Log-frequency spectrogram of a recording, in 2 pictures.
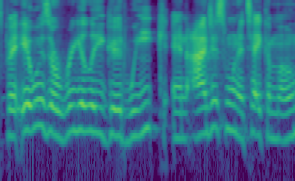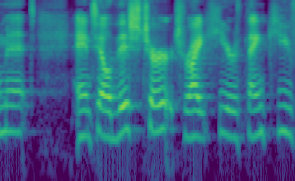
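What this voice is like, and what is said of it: Slightly hoarse, tired voice. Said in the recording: “So I come here a little tired. My voice, you can probably hear, is a little hoarse”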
